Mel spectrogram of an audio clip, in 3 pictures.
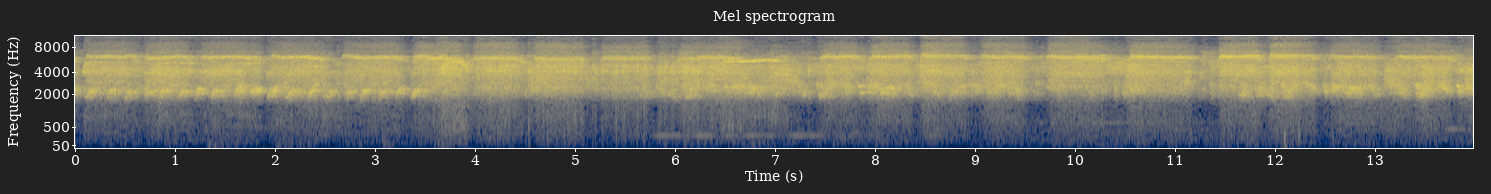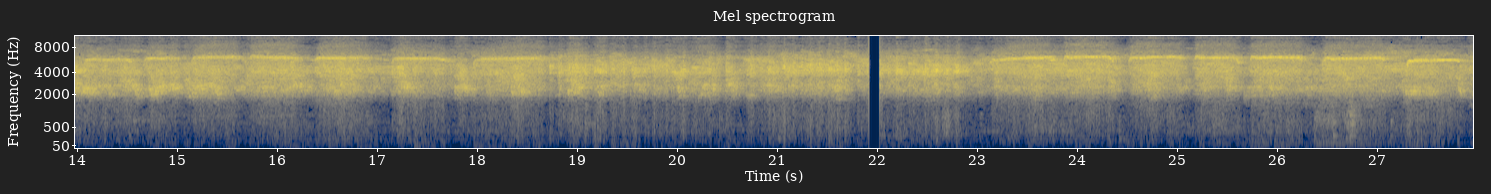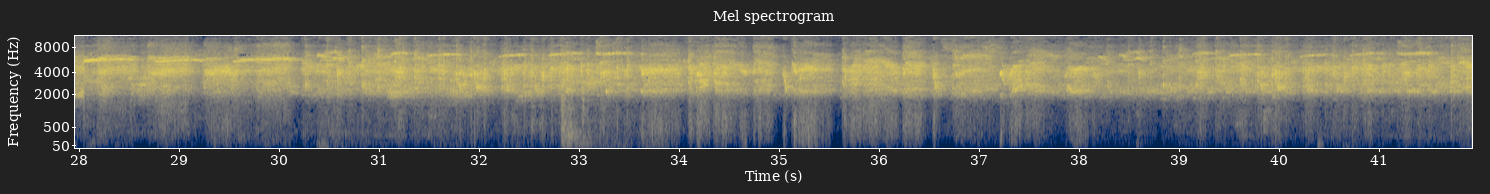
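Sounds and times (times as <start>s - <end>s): swiftlets twittering and chirping: 0.0s - 41.9s.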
